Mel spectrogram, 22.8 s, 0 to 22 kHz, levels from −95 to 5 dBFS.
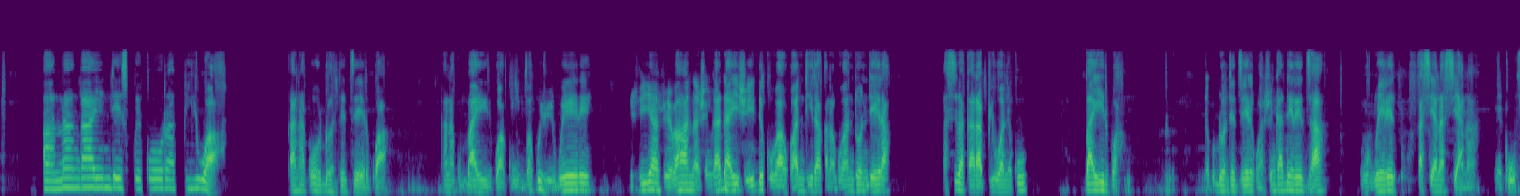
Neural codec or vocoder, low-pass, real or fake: vocoder, 44.1 kHz, 128 mel bands, Pupu-Vocoder; 7.2 kHz; fake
